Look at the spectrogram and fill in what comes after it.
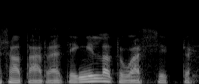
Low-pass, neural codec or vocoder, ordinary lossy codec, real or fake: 14.4 kHz; none; AAC, 64 kbps; real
